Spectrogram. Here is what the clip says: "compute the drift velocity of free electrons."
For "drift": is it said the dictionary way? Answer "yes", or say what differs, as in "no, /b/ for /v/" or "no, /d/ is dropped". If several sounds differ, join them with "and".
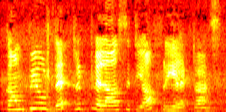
no, /p/ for /f/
